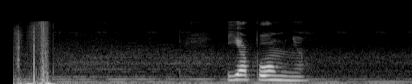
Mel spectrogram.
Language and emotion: Russian, neutral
